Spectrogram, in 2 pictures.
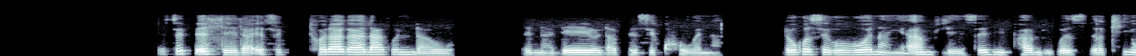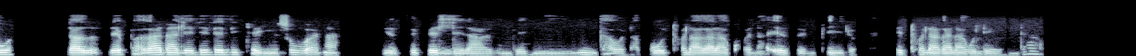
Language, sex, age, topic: North Ndebele, female, 50+, health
